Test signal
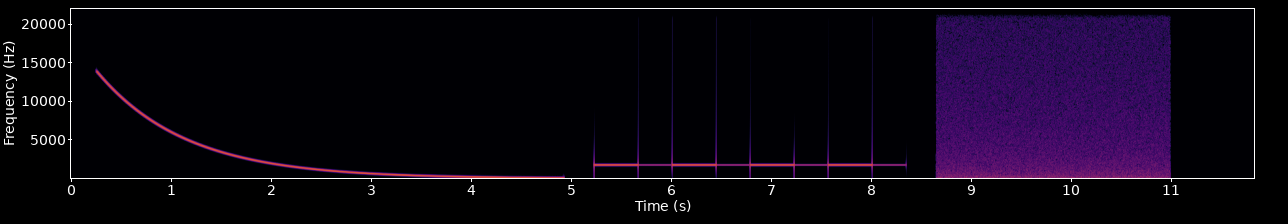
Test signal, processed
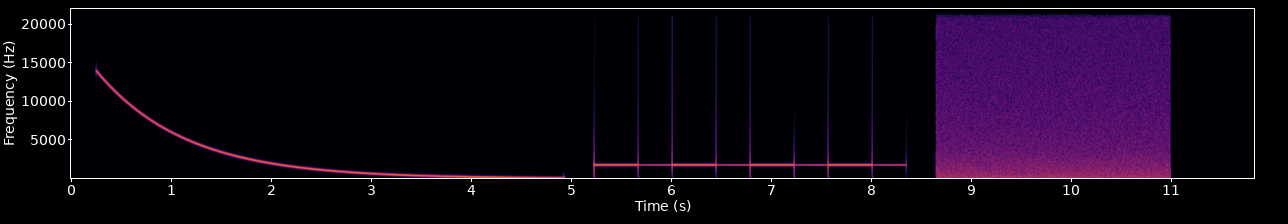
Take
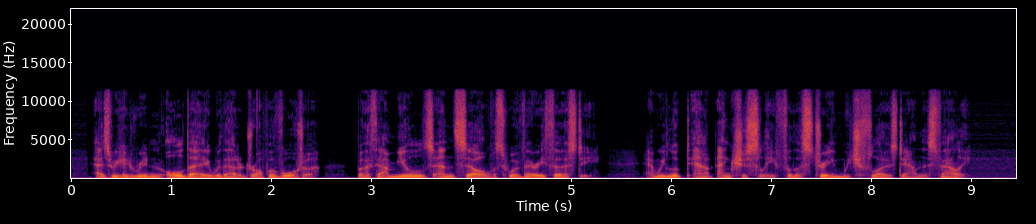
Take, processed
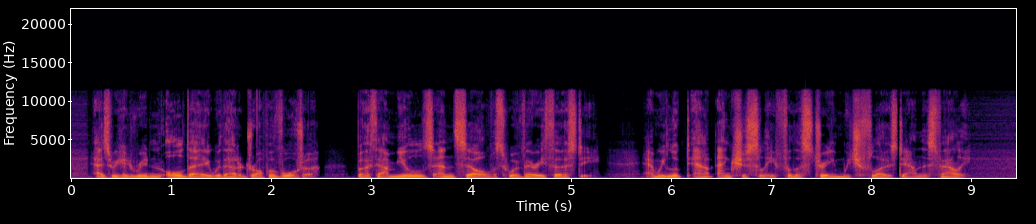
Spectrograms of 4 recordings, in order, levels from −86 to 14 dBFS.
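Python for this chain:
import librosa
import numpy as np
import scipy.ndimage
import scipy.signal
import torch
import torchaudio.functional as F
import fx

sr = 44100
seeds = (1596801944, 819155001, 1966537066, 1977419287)

y = fx.band_squash(x, sr, depth_pct=40)
y = y * librosa.db_to_amplitude(4.5)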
